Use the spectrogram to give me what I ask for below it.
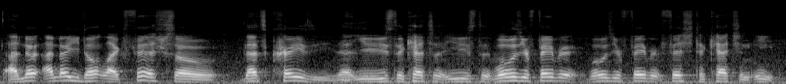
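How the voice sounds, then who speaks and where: Young American male interviewer, informal and conversational, medium pitch, slight ambient noise. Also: normal speed, hardly any pauses, darkish tone. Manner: informal, slangy. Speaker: grandson interviewing his grandfather. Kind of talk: casual chat.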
